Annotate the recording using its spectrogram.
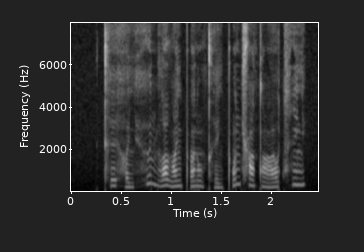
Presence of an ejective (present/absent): present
